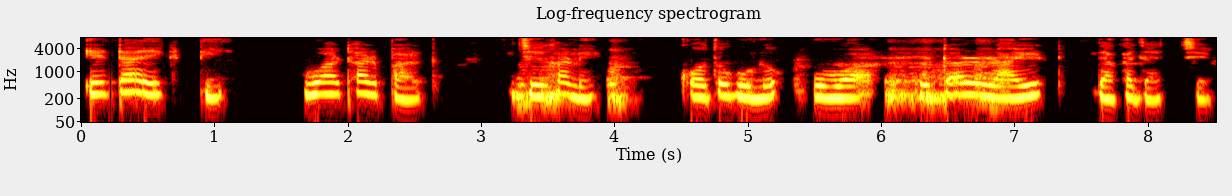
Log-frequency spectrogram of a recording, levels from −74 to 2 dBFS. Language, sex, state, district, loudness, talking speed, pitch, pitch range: Bengali, male, West Bengal, North 24 Parganas, -15 LUFS, 70 wpm, 235 Hz, 210-265 Hz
